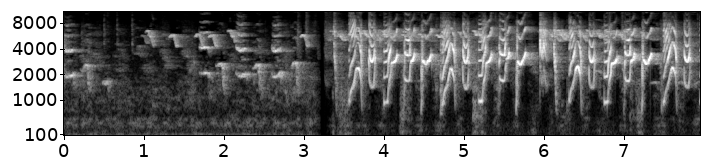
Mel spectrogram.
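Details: Cockatiel chatter: a few soft high chirps, then a sudden loud stretch of rapid harsh notes that sweep sharply downward, several per second and overlapping.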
